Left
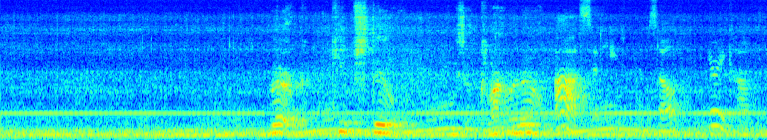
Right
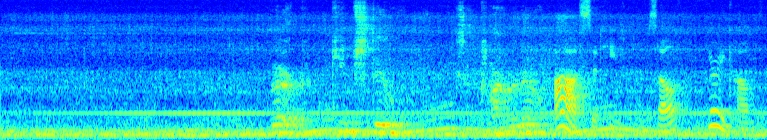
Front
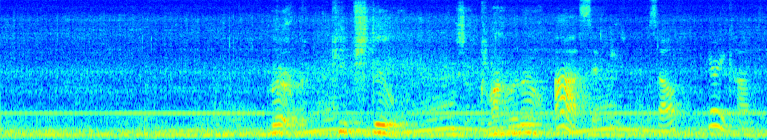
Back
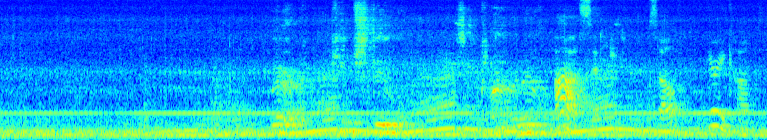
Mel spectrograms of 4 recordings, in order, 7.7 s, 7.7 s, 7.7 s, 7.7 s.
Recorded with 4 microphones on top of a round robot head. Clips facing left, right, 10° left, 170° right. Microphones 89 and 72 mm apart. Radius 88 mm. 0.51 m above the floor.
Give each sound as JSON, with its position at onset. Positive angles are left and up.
{"t": 2.7, "sound": "a man speaking", "azimuth_deg": 25, "distance_m": 4.5}
{"t": 5.5, "sound": "a woman speaking", "azimuth_deg": -55, "distance_m": 1.6}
